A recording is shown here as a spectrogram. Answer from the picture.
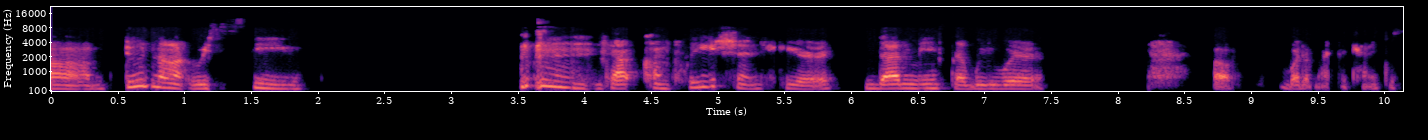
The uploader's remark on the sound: There is a whole lot of noise outside.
